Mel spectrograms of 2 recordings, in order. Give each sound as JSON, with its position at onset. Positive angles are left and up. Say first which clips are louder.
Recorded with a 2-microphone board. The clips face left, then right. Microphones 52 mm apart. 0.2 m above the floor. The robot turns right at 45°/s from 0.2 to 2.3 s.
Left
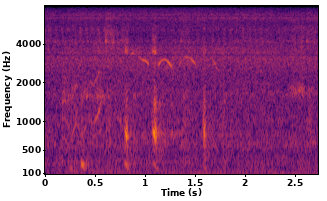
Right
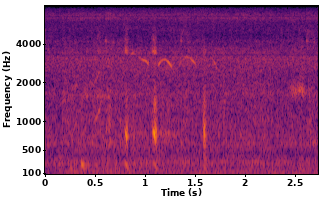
{"t": 0.2, "sound": "laughter", "louder": "even", "side_deg": 15, "distance_m": 1.0}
